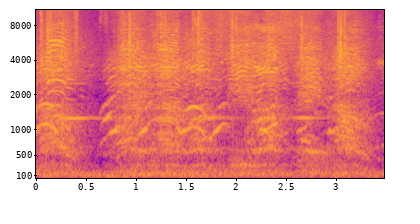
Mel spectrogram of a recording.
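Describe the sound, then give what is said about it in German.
A large protest crowd chants together, many voices shouting in a steady, repeated rhythm that stays loud and dense throughout, with rising and falling shouted syllables over a constant roar of the crowd. “Genau daran musste ich nämlich denken, an diese Proteste, als wir über Boote als Gefahr für Seeras gesprochen haben bei der Vorbereitung.”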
